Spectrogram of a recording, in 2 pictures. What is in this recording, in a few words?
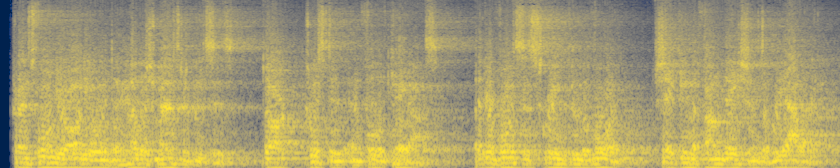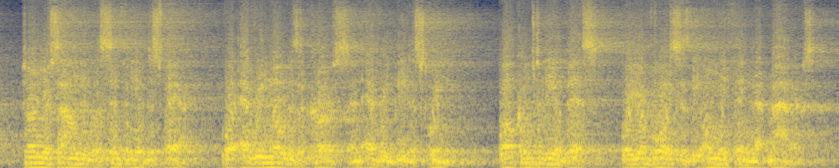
hellish male; hellish masterpiece; audio satanifier 666; reactorcore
